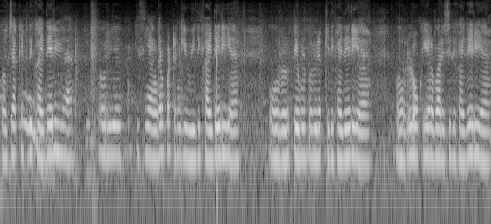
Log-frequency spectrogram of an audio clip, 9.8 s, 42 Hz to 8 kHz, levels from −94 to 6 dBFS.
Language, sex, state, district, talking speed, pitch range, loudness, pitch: Hindi, female, Haryana, Jhajjar, 195 wpm, 195-210 Hz, -16 LUFS, 200 Hz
